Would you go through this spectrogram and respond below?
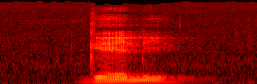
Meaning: wolf
- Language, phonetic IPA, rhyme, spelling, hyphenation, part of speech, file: Georgian, [mɡe̞li], -e̞li, მგელი, მგე‧ლი, noun, Ka-მგელი.ogg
